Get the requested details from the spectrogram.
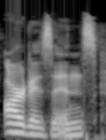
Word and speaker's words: artisans: I said this wrong the last time and I got viciously made fun of. It's artisans.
